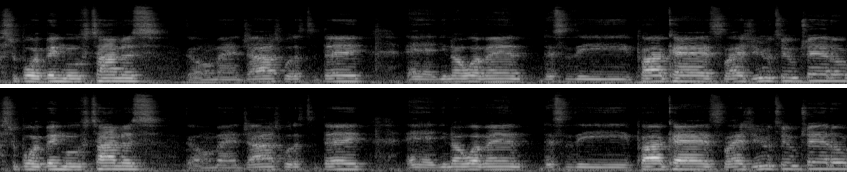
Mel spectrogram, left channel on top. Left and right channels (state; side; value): normal; both; correlation 0.35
